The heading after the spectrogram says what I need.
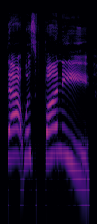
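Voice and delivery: high, slow, dripping sarcasm; exaggerated high sarcasm; sarcastic mock amusement. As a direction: play along with heavy irony. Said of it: "was like".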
